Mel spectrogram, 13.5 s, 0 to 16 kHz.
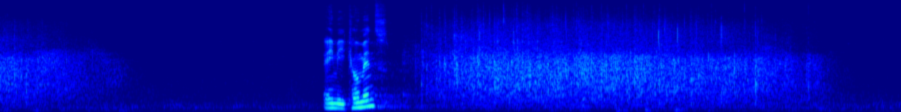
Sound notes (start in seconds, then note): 0.0 applause; 6.0 applause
